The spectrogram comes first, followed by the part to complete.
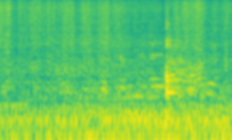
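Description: Thin plastic bag crinkling and rustling close up as chopped roast meat is bagged, with one short sharp knock near the end.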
